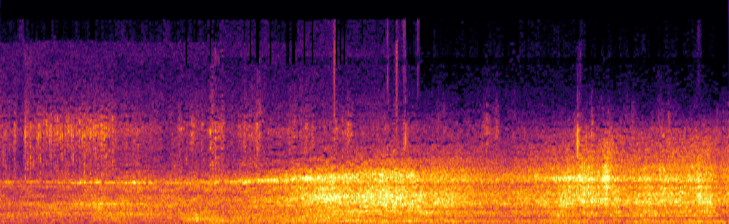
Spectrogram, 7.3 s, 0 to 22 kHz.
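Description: A German Air Force Airbus A400M Atlas military transport flies a display at RIAT 2025, its engines a loud, steady roar that swells slightly as it passes, with no talk.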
